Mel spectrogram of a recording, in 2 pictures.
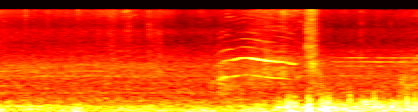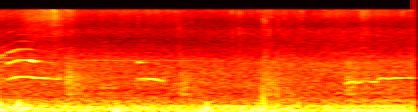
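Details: Abandoned kittens on a gate meowing loudly for their mother cat; short, thin, scattered meows amid a loud burst of low rustling noise in the middle and a person speaking nearby.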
